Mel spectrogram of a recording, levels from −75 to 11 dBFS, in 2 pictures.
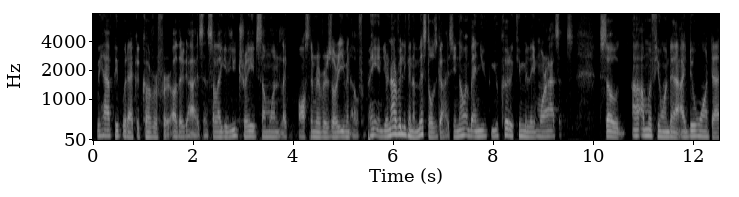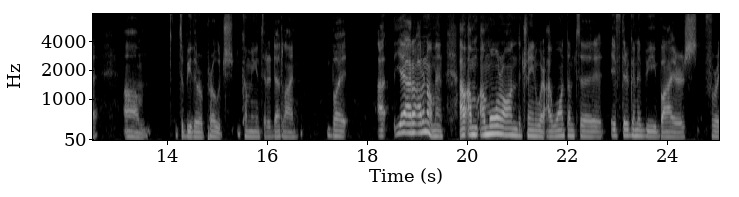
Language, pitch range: English, 115-140 Hz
